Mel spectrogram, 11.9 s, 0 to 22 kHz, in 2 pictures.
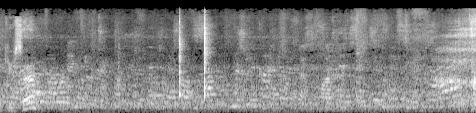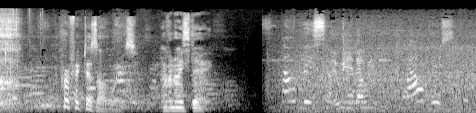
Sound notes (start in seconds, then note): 5.4 slurps loudly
